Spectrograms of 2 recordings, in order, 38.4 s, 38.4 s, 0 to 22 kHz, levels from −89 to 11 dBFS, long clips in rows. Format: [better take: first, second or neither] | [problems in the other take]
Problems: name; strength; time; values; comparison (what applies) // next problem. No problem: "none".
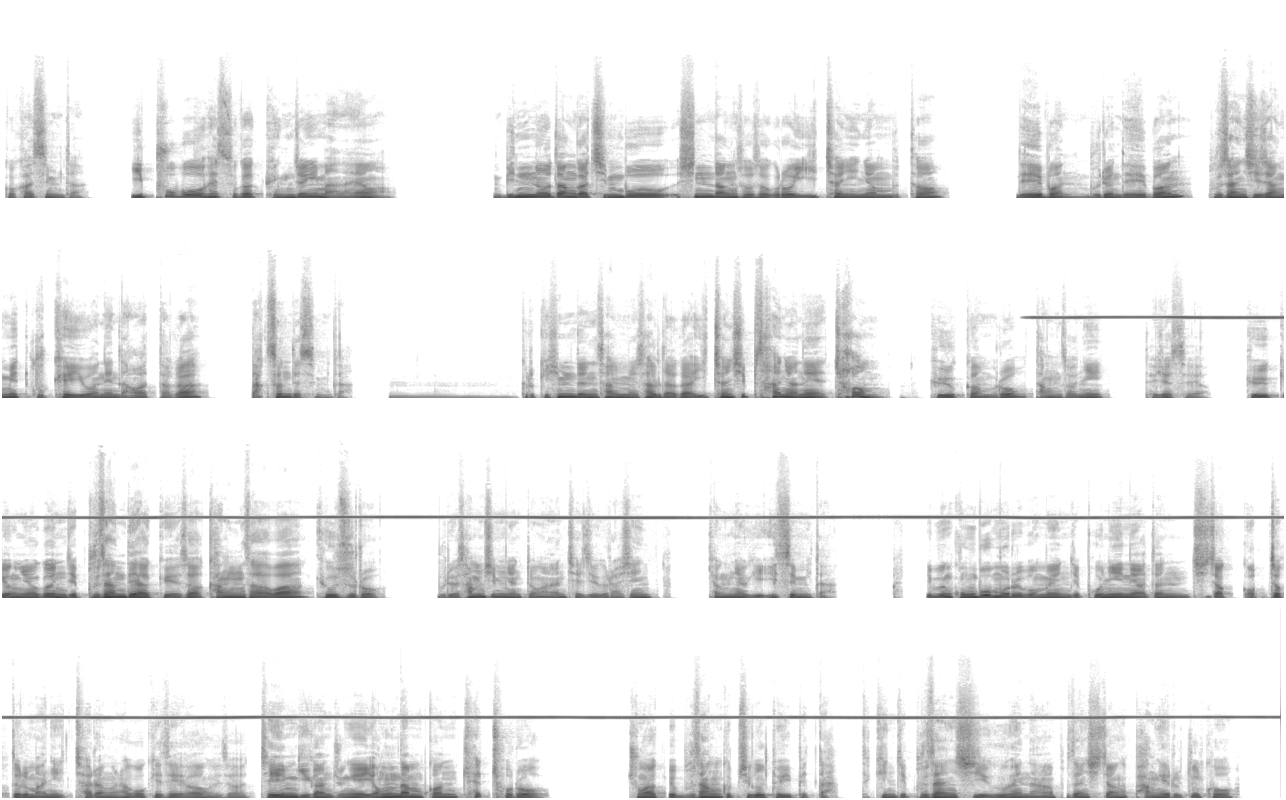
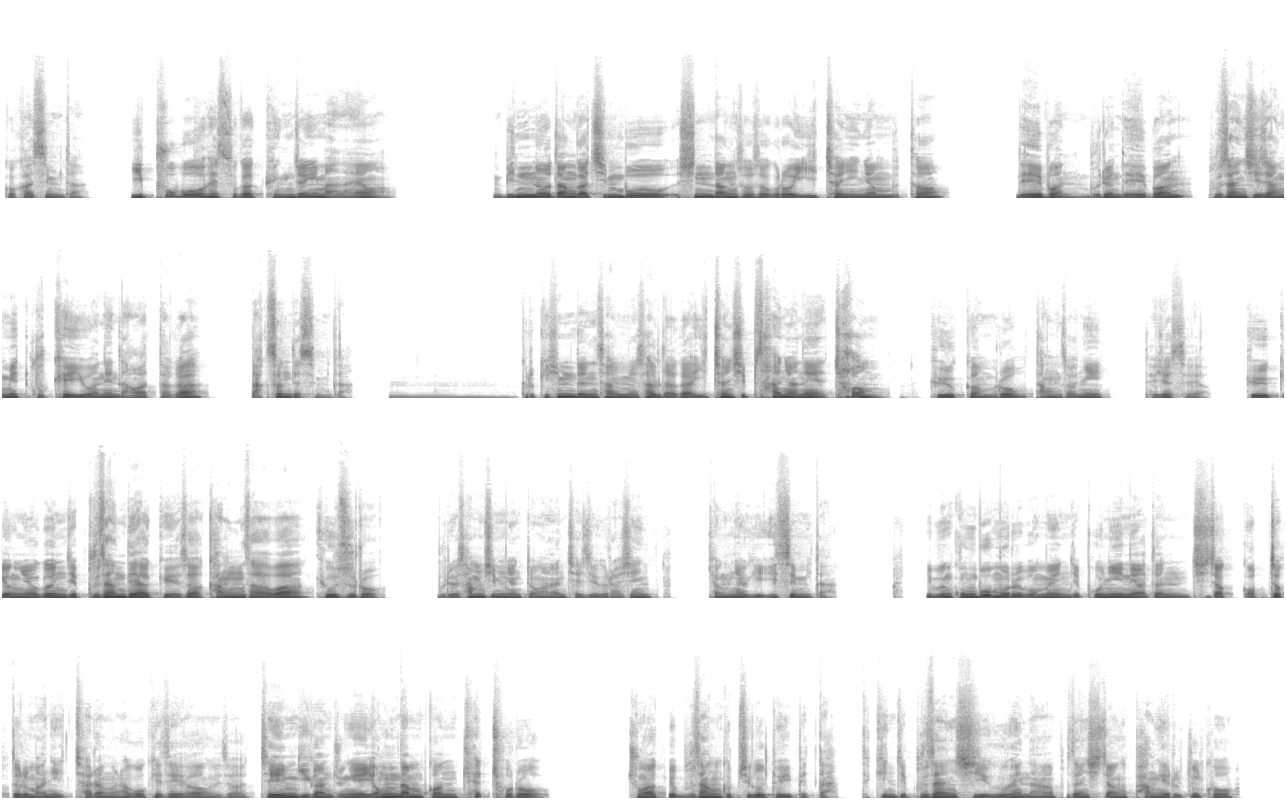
second | high-pitched whine; loud; from 17 s on; 9 kHz, 6 dB below the speech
